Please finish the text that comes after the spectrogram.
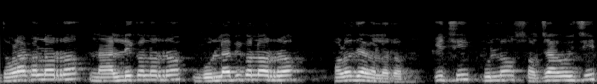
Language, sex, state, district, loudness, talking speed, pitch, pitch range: Odia, male, Odisha, Nuapada, -15 LUFS, 150 wpm, 200 Hz, 180-215 Hz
